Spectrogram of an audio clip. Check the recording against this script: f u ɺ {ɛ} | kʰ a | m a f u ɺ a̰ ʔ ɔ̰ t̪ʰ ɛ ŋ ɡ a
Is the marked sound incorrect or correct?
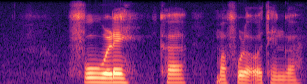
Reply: correct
